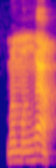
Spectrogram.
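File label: "memengap", Malay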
